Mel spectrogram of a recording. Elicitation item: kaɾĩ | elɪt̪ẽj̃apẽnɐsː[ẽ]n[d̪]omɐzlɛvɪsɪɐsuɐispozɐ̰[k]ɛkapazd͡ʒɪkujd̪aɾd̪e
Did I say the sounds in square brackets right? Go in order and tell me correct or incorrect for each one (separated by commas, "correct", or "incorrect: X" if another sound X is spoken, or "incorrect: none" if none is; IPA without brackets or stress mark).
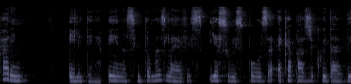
incorrect: ĩ, incorrect: t̪, incorrect: ʔ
